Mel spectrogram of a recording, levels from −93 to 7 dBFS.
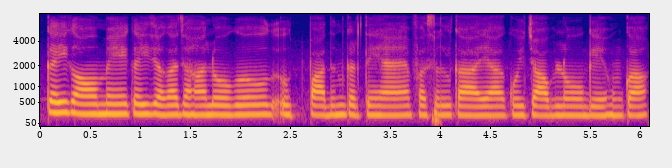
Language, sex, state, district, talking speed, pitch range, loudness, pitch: Hindi, female, Uttar Pradesh, Muzaffarnagar, 165 wpm, 200-220 Hz, -14 LUFS, 210 Hz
